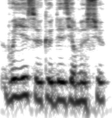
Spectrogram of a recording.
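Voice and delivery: high, loud, forced gaiety; failed attempt at laughter. A narrator's reading. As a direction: toss it out with false lightness. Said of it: "continua-t-elle en essayant un rire mal réussi".

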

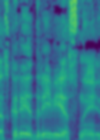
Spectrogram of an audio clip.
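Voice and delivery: ordinary delivery

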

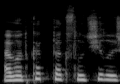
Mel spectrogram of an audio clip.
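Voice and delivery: ordinary delivery, nothing marked

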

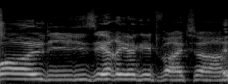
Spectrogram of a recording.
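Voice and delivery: soft call from another room; faint offstage voice; distant call. Acted. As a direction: call from far away.

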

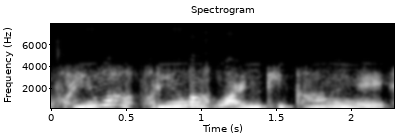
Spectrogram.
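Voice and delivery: imitating the old woman screaming at her; mock screaming old woman. Caller retelling the old woman screaming at her. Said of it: "screaming at me".

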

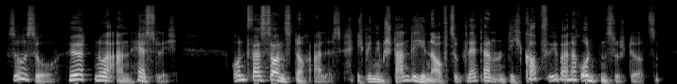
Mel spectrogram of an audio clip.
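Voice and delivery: high, lively miller's wife; Frasquita voice. A narrator's reading. Frasquita teasing her husband up in the vine, high. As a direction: pitch up, playful and teasing.

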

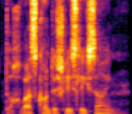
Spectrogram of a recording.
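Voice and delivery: ordinary delivery, nothing marked

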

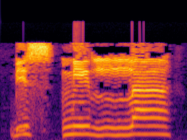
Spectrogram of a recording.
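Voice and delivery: "bismillah" high, chanted, long "la"; slow recitation. Shown as a demonstration. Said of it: "kok lanya panjang".

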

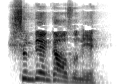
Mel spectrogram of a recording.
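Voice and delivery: put-on high, loud girl's call. A narrator's reading. Girl at the hatch calls down to Nick. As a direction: call down to someone below. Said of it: "他对着下面的地窖说".

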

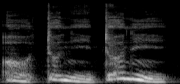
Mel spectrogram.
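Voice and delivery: shocked cry. A narrator's reading. Family seeing Tony dirty and dishevelled, dismayed cry. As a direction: cry out the name in rising dismay. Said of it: "un cri s'élève".

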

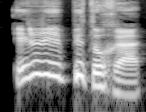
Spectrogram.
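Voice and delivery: high, drawn-out cat voice; excited cartoonish tomcat; lewd cat. A narrator's reading. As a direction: draw it out high with lewd glee. Cat's lewd excited joke.

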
